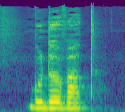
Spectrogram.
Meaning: to build
- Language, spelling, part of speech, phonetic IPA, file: Czech, budovat, verb, [ˈbudovat], Cs-budovat.ogg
